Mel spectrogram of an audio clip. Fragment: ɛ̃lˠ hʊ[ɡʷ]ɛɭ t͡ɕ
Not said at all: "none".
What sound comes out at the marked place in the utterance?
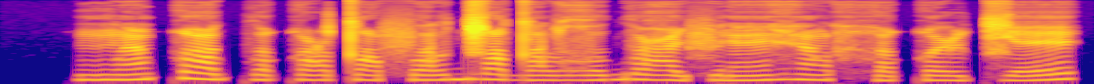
qʷ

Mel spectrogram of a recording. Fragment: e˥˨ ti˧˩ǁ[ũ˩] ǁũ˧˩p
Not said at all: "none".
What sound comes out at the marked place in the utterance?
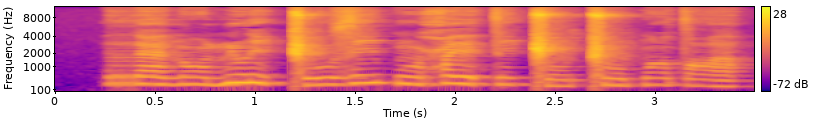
ũ˩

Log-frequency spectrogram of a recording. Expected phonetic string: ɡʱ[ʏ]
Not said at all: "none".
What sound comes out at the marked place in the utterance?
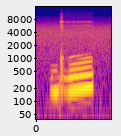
u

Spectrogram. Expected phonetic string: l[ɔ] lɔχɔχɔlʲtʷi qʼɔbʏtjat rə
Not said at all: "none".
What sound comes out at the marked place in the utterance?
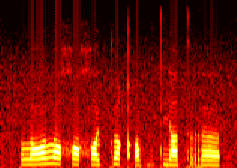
ɔ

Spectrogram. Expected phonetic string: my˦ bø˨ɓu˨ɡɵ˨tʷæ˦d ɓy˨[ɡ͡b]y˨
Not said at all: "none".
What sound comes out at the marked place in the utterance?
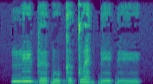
ɓ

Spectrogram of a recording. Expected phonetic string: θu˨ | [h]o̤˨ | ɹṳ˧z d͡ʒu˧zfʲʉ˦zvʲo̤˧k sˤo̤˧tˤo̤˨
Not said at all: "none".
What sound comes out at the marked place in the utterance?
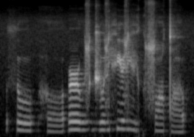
h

